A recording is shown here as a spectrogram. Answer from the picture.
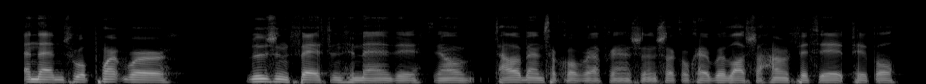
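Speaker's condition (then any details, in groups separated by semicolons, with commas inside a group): Gunshot injury to chin; self-inflicted gunshot injury to head and chin; speech much improved, may still be hard to understand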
